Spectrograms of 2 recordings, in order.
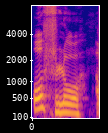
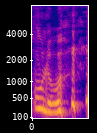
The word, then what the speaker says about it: Oulu: wo die Stadt Oulu einfach mit Oflo ausgesprochen das war, wurde. Stimmt, das war Oflo und bei ja. den Radioreisen war es Ulu. ja, aber noch, noch lieber Ulu als Oflo.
